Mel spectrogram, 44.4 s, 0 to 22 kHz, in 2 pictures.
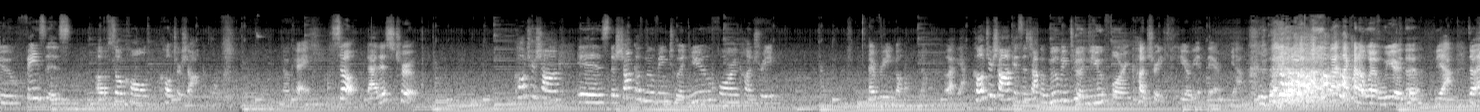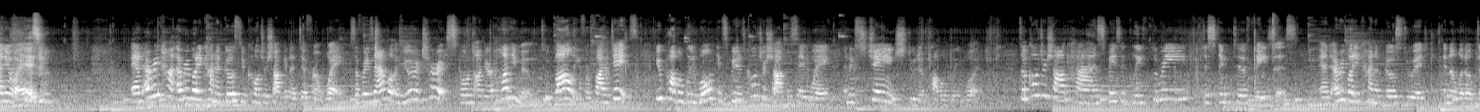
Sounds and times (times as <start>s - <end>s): Female speech, woman speaking: 0.0s - 3.2s, 4.2s - 6.3s, 7.8s - 11.7s, 13.0s - 18.8s, 19.9s - 23.0s, 24.2s - 44.4s
Music: 0.0s - 44.4s
Narration, monologue: 0.0s - 44.4s.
